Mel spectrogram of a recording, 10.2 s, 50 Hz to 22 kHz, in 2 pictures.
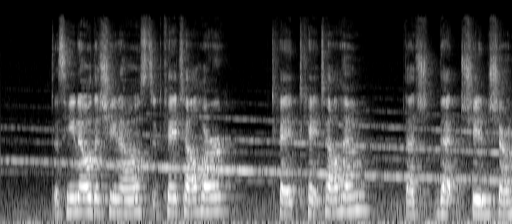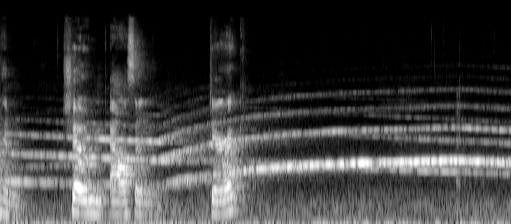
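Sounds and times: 
emergency vehicle siren passing outside: 0:00.0 - 0:10.2
speech: 0:00.5 - 0:07.6.

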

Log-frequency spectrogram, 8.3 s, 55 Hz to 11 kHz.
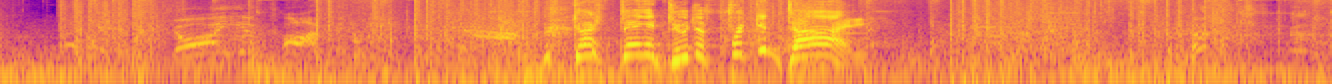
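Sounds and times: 
submachine gun firing in a video game: 0:00.4 - 0:01.1, 0:02.0 - 0:03.6, 0:05.9 - 0:07.8
speech: 0:03.4 - 0:05.5.

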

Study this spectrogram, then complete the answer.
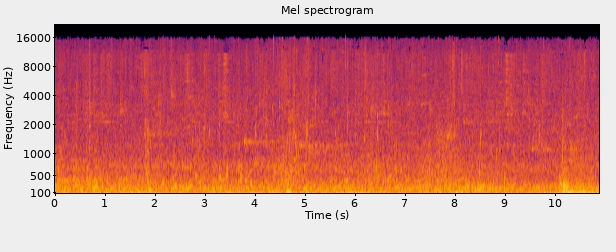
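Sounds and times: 
faint liquid trickles: 0:00.0 - 0:10.8
brief metallic groan: 0:09.9 - 0:10.8
heavy low rumble of a damaged underwater lab: 0:09.9 - 0:10.8.

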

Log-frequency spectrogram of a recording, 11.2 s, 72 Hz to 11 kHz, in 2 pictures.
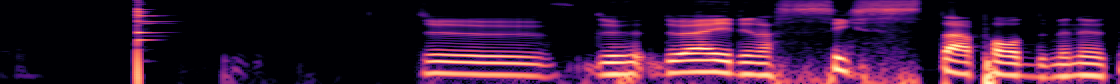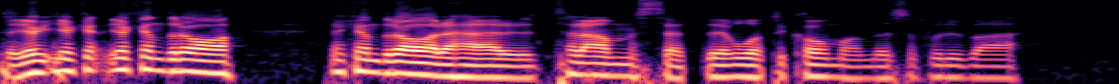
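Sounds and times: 
glasses clinking in a toast: 0:00.7 - 0:01.0
speech: 0:02.1 - 0:10.8.

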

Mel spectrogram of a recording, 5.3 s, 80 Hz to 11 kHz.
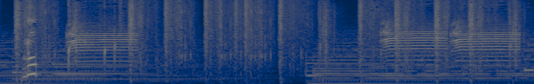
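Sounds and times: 
speech: 0:00.1 - 0:00.8
video game sheep bleating: 0:00.4 - 0:01.6, 0:03.8 - 0:05.3.

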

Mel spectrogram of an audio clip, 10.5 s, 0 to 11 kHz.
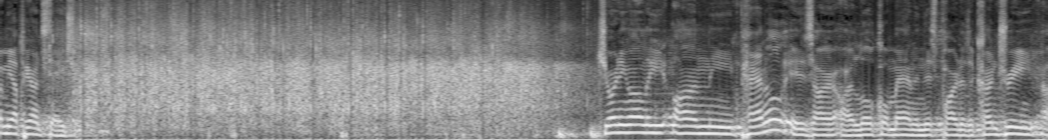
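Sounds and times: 
speech: 0:00.0 - 0:01.0, 0:05.9 - 0:10.4
audience applause welcoming a football writer onto the stage at a live event: 0:00.5 - 0:05.9.

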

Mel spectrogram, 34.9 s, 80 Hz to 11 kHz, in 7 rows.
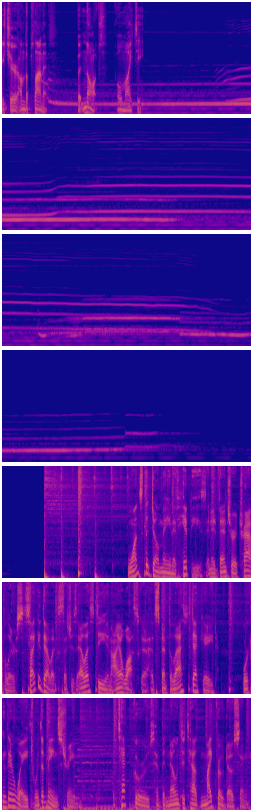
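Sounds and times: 
speech: 0:00.0 - 0:02.9, 0:22.5 - 0:34.8
chorus of wolves howling: 0:00.7 - 0:18.7.

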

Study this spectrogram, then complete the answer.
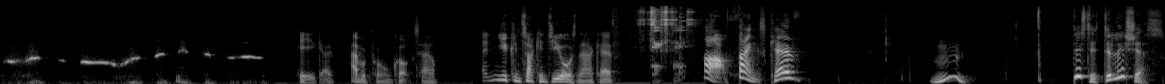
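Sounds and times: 
person whistling a short wavering tune: 0:00.0 - 0:02.8
speech: 0:03.0 - 0:08.1, 0:09.3 - 0:09.8, 0:10.9 - 0:11.6.

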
